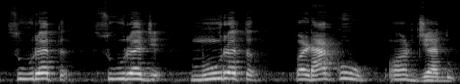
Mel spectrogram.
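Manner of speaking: usual speaking voice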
